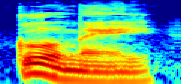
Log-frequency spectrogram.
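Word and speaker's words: gourmet: is worth its price gou May the stress is on the first one gou may G we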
